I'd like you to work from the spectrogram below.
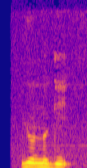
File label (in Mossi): "yonge", moore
